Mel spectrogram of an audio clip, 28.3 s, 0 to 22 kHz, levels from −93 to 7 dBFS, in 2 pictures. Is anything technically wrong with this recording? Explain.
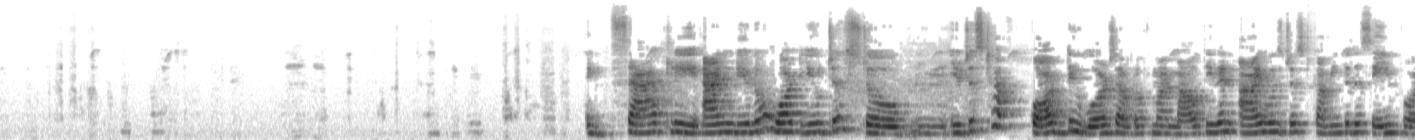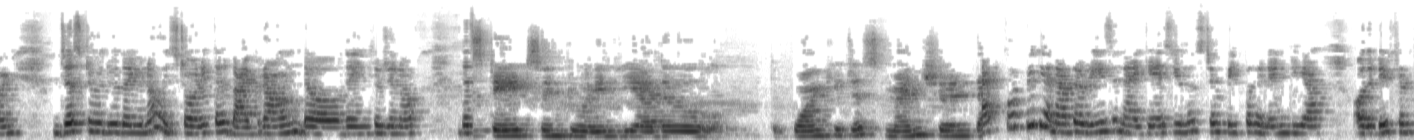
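Yes. From 18.88 to 23.97 s there's a section at the wrong speed: the speech suddenly runs at about two-thirds of its normal rate (0.663x) and drops roughly seven semitones, so it sounds deep, slow and dragged out before snapping back to normal. Because pitch and tempo fall together rather than independently, that stretch was likely played back or conformed against the wrong clock, not deliberately slowed with pitch correction.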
